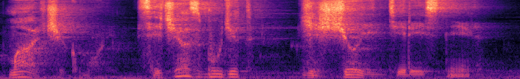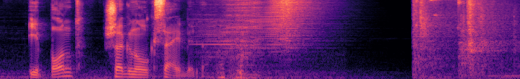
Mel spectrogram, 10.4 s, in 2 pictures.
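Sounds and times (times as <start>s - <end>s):
speech: 0.1s - 4.9s, 5.5s - 8.2s
door being shut and locked: 9.3s - 10.3s.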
